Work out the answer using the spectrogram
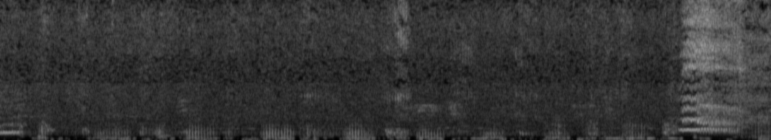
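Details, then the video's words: Domestic cat giving one loud, bright meow near the end, after long stretches of low, pulsing rumble; earlier faint tonal bits. "SUARA KUCING MENGEONG | Cat Meowing Sound"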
